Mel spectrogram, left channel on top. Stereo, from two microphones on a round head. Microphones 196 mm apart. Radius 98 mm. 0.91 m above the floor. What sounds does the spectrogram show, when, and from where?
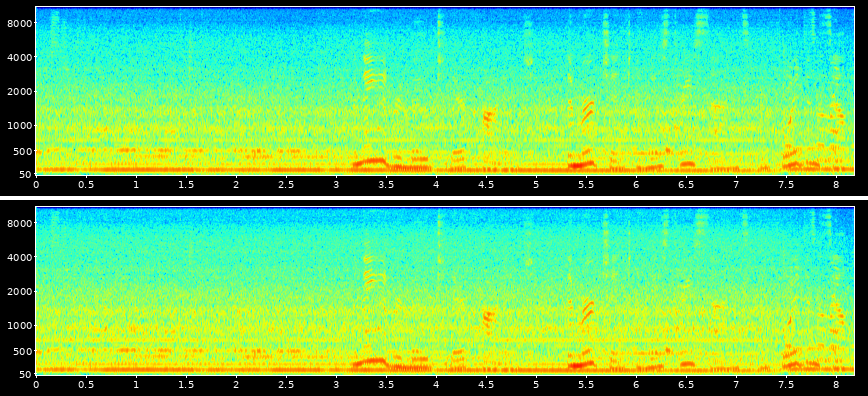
0.0 s an aircraft: 5° right (ahead or behind)
3.2 s a woman speaking: 5° right (ahead or behind)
